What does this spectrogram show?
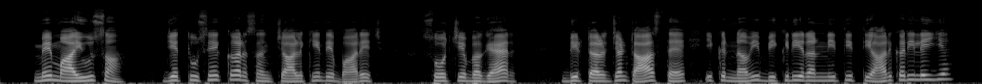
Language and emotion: Dogri, disgusted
